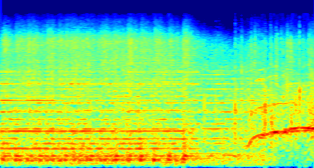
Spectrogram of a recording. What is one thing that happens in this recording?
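A brass band plays a sustained chord in a large echoing hall.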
